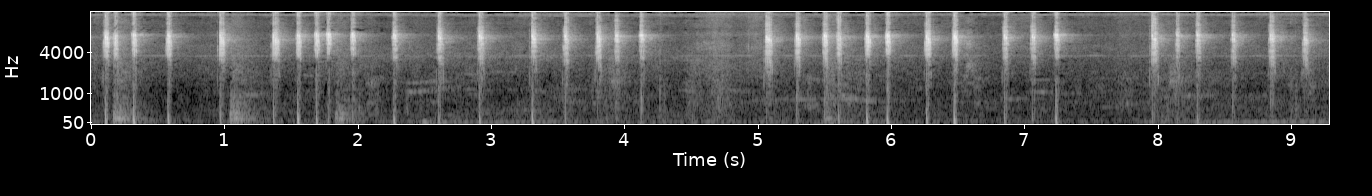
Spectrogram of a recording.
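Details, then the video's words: Nyecret calling of a Javan white-eye, played to stimulate lazy birds: a running series of high, thin, staccato chips, some clustered in fast bursts, one short break midway, faint hum in the background. "BURUNG KEMADE NYECRET NYECRET"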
